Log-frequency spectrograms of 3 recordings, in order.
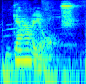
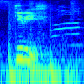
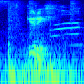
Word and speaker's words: Garioch: Number 4 is Garioch, sort of Garioch, if you like, but in Scottish it's pronounced Girich. Let me just double check that. Girich.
